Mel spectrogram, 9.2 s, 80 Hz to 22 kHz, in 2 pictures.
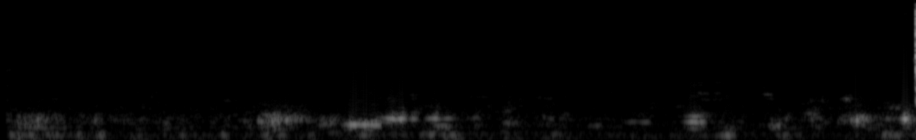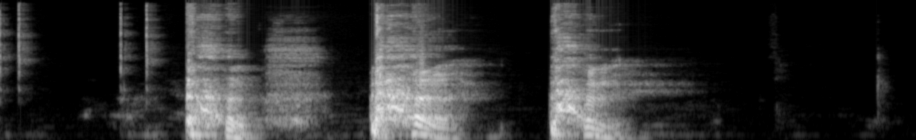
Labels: {"expert_labels": [{"quality": "good", "cough_type": "dry", "dyspnea": false, "wheezing": false, "stridor": false, "choking": false, "congestion": false, "nothing": true, "diagnosis": "healthy cough", "severity": "pseudocough/healthy cough"}], "age": 49, "gender": "male", "respiratory_condition": false, "fever_muscle_pain": false, "status": "COVID-19"}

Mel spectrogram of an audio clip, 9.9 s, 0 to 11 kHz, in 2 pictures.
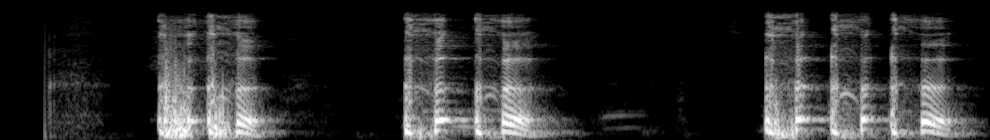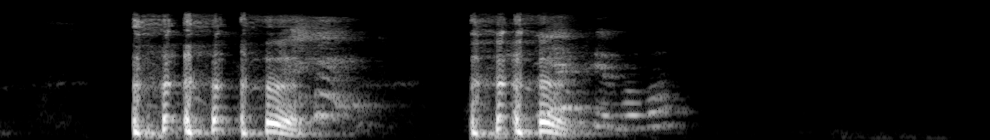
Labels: {"expert_labels": [{"quality": "good", "cough_type": "dry", "dyspnea": false, "wheezing": false, "stridor": false, "choking": false, "congestion": false, "nothing": true, "diagnosis": "upper respiratory tract infection", "severity": "mild"}], "age": 32, "gender": "male", "respiratory_condition": false, "fever_muscle_pain": true, "status": "symptomatic"}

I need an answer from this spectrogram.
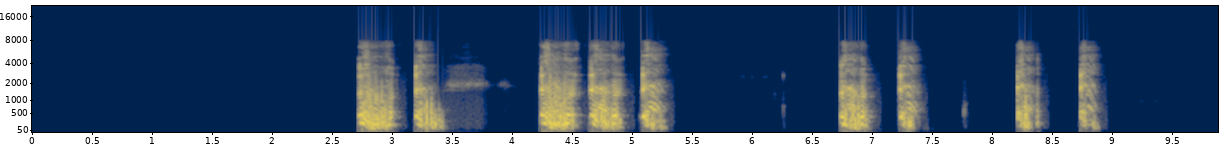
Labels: {"expert_labels": [{"quality": "poor", "cough_type": "unknown", "dyspnea": false, "wheezing": false, "stridor": false, "choking": false, "congestion": false, "nothing": true, "diagnosis": "lower respiratory tract infection", "severity": "mild"}]}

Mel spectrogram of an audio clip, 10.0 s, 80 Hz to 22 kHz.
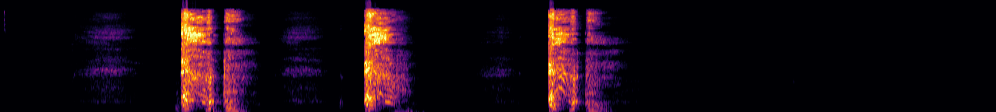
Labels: {"expert_labels": [{"quality": "ok", "cough_type": "dry", "dyspnea": false, "wheezing": false, "stridor": false, "choking": false, "congestion": false, "nothing": true, "diagnosis": "healthy cough", "severity": "pseudocough/healthy cough"}], "age": 45, "gender": "male", "respiratory_condition": false, "fever_muscle_pain": false, "status": "healthy"}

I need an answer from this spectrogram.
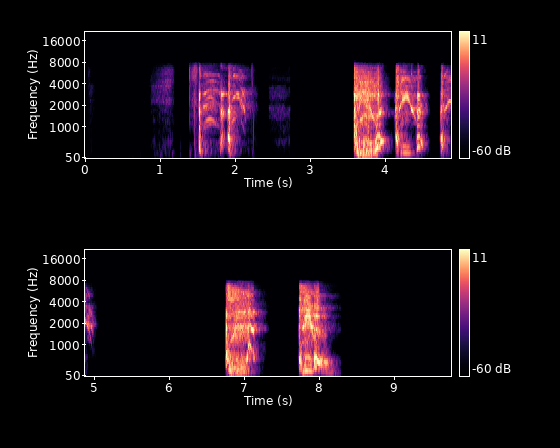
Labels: {"expert_labels": [{"quality": "good", "cough_type": "dry", "dyspnea": false, "wheezing": true, "stridor": false, "choking": false, "congestion": false, "nothing": false, "diagnosis": "obstructive lung disease", "severity": "mild"}], "gender": "female", "respiratory_condition": false, "fever_muscle_pain": false, "status": "symptomatic"}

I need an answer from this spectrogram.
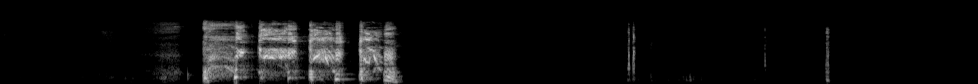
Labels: {"expert_labels": [{"quality": "good", "cough_type": "dry", "dyspnea": false, "wheezing": true, "stridor": false, "choking": false, "congestion": false, "nothing": true, "diagnosis": "obstructive lung disease", "severity": "mild"}], "age": 46, "gender": "male", "respiratory_condition": false, "fever_muscle_pain": true, "status": "healthy"}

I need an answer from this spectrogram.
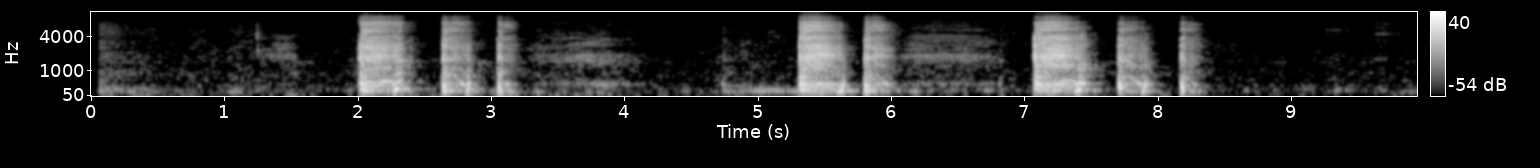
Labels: {"expert_labels": [{"quality": "ok", "cough_type": "dry", "dyspnea": false, "wheezing": false, "stridor": false, "choking": false, "congestion": false, "nothing": true, "diagnosis": "lower respiratory tract infection", "severity": "mild"}, {"quality": "ok", "cough_type": "dry", "dyspnea": false, "wheezing": false, "stridor": false, "choking": false, "congestion": false, "nothing": true, "diagnosis": "upper respiratory tract infection", "severity": "mild"}, {"quality": "good", "cough_type": "dry", "dyspnea": false, "wheezing": false, "stridor": false, "choking": false, "congestion": false, "nothing": true, "diagnosis": "upper respiratory tract infection", "severity": "mild"}, {"quality": "good", "cough_type": "wet", "dyspnea": false, "wheezing": false, "stridor": false, "choking": false, "congestion": false, "nothing": true, "diagnosis": "lower respiratory tract infection", "severity": "mild"}], "age": 23, "gender": "male", "respiratory_condition": false, "fever_muscle_pain": false, "status": "symptomatic"}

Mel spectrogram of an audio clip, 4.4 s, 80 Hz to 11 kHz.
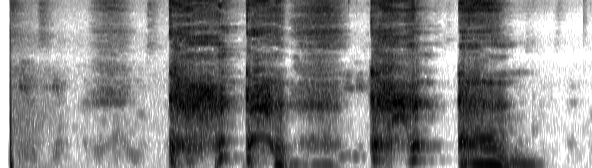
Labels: {"expert_labels": [{"quality": "ok", "cough_type": "dry", "dyspnea": false, "wheezing": false, "stridor": false, "choking": false, "congestion": false, "nothing": true, "diagnosis": "healthy cough", "severity": "pseudocough/healthy cough"}], "age": 68, "gender": "male", "respiratory_condition": true, "fever_muscle_pain": false, "status": "COVID-19"}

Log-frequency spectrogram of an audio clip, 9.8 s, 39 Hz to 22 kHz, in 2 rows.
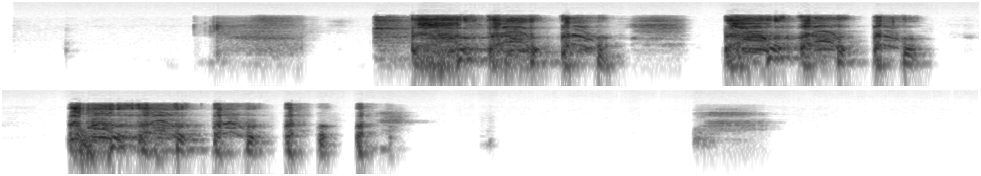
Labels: {"expert_labels": [{"quality": "good", "cough_type": "dry", "dyspnea": true, "wheezing": false, "stridor": false, "choking": false, "congestion": false, "nothing": false, "diagnosis": "COVID-19", "severity": "severe"}], "age": 29, "gender": "male", "respiratory_condition": false, "fever_muscle_pain": false, "status": "healthy"}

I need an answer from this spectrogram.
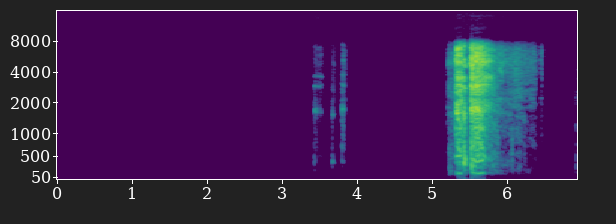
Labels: {"expert_labels": [{"quality": "good", "cough_type": "dry", "dyspnea": false, "wheezing": false, "stridor": false, "choking": false, "congestion": false, "nothing": true, "diagnosis": "upper respiratory tract infection", "severity": "unknown"}], "age": 35, "gender": "male", "respiratory_condition": false, "fever_muscle_pain": false, "status": "healthy"}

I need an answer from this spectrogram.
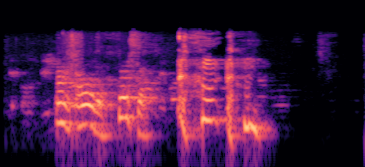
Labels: {"expert_labels": [{"quality": "good", "cough_type": "wet", "dyspnea": false, "wheezing": false, "stridor": false, "choking": false, "congestion": false, "nothing": true, "diagnosis": "upper respiratory tract infection", "severity": "mild"}]}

